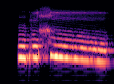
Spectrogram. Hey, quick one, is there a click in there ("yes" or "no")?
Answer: no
